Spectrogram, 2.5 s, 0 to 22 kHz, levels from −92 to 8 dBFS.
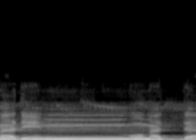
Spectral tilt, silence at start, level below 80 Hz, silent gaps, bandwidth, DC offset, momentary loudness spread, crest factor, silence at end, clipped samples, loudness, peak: -9 dB/octave; 0 s; -60 dBFS; none; 6 kHz; under 0.1%; 4 LU; 10 dB; 0 s; under 0.1%; -21 LUFS; -10 dBFS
